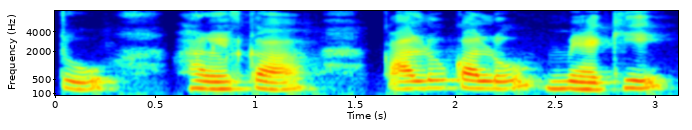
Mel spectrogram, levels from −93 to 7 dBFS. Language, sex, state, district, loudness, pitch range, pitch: Bengali, female, Tripura, West Tripura, -16 LUFS, 210-225 Hz, 215 Hz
